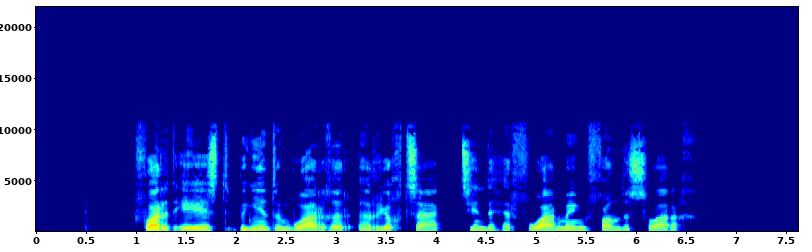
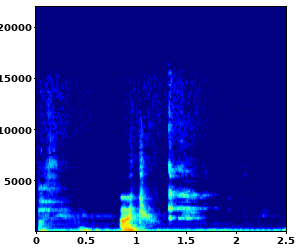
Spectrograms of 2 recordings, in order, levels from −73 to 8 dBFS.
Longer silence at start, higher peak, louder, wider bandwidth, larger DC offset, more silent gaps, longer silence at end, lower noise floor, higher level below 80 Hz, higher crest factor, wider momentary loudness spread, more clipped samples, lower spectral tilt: first, 1 s vs 0 s; about the same, -4 dBFS vs -2 dBFS; second, -28 LUFS vs -21 LUFS; second, 11.5 kHz vs 16 kHz; neither; neither; first, 1.15 s vs 0 s; first, -82 dBFS vs -47 dBFS; second, -82 dBFS vs -64 dBFS; about the same, 24 dB vs 22 dB; second, 10 LU vs 22 LU; neither; second, -4 dB/octave vs -5.5 dB/octave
